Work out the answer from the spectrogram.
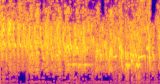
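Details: Lure recording of small birds such as ciblek, kutilang, trucuk, sogon and perenjak, used to bring birds down: busy overlapping chatter, with several short, clear whistled notes cutting through toward the end.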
